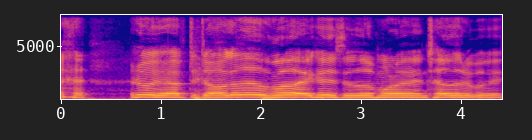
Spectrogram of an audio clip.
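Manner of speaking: low, dropped, heavy boxer-movie voice. Joking about Sly Stallone's speech: imitating Sylvester Stallone. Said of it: "that's not how he sounds".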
